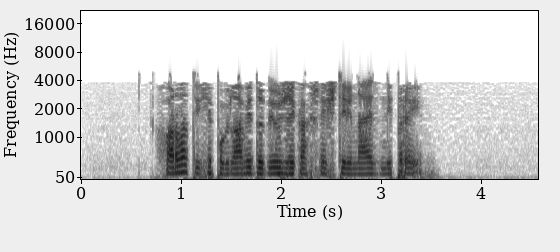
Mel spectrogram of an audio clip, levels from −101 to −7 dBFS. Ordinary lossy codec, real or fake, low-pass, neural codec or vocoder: AAC, 16 kbps; fake; 19.8 kHz; vocoder, 44.1 kHz, 128 mel bands, Pupu-Vocoder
